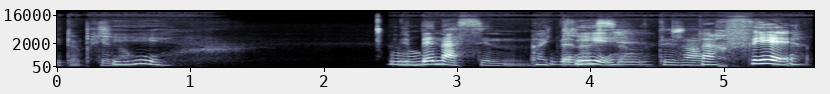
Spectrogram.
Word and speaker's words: Benhacine: C'est Benassine. On ne Benassine. prononce pas le H quand on le prononce en français. OK. Mais, si jamais tu veux le prononcer en arabe, OK. c'est Benhassin.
